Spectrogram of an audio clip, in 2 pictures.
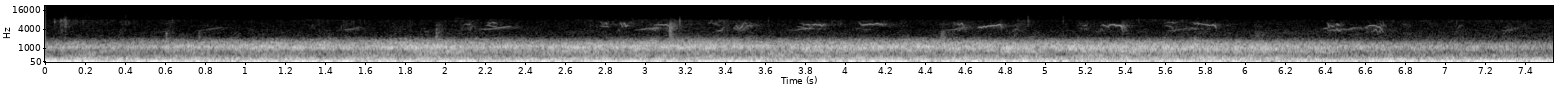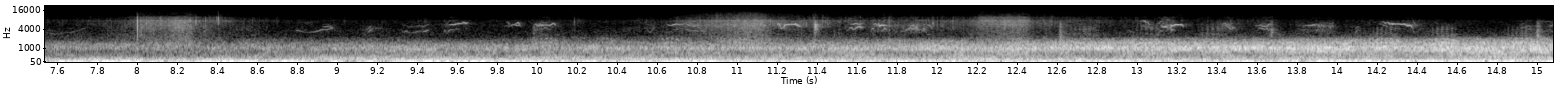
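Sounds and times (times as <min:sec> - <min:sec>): low rumble: 0:00.0 - 0:15.0
songbirds chirping: 0:00.0 - 0:15.0
steady hiss: 0:06.4 - 0:09.1, 0:09.7 - 0:13.6.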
